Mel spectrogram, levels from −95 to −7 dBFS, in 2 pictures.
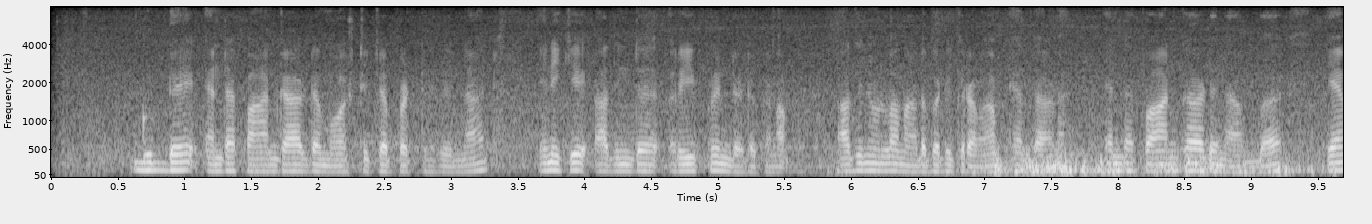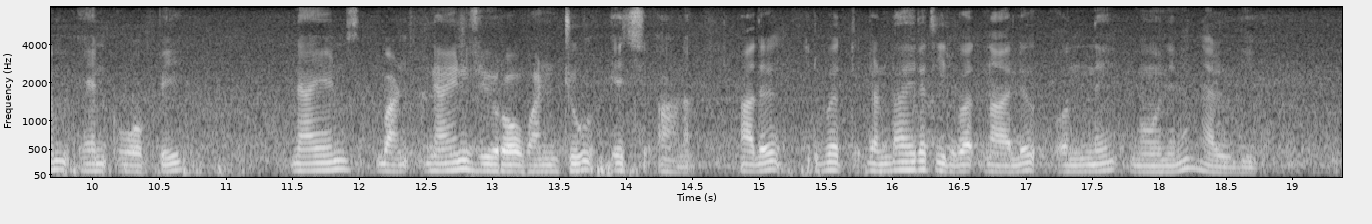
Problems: constant background noise, low volume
